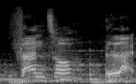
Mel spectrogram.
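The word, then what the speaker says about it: Vantablack: 2024 that's kind of clean though black again vant black that's what it is that's actually how you pronounce it that that's how you say it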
